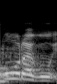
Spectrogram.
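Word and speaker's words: בוא: 실제로 읽을 때는 뽀라고 읽으셔도 됩니다. 왜냐면 경강점 여기 찍혀 있죠.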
